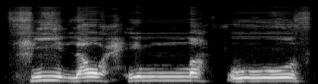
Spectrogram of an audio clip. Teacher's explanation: ज़ोए पे दो ज़ेर हटा के साकिन करके रोक देंगे, मुस्तालिया का है, मोटा पढ़ेंगे, वो खलखला नहीं होता उसमें, वो खलखले का हर्फ नहीं है।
